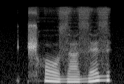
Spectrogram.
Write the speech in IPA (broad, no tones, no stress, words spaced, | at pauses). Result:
ʈ͡ʂʰɔzazɛz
